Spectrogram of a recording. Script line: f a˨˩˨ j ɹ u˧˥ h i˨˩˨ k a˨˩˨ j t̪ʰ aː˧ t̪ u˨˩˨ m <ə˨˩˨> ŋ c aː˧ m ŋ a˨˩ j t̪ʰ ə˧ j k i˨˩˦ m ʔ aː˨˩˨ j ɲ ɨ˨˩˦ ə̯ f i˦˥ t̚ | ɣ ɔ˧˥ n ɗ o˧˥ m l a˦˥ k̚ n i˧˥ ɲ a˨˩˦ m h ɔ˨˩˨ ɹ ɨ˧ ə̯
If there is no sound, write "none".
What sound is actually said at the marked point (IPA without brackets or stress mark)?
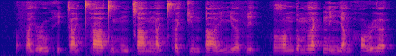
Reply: ə˨˩˨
